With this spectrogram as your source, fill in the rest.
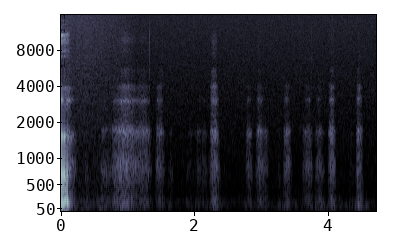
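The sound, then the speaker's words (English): A fearful breath demonstrated by a person: one sharp, loud gasping intake at the start, followed by quiet speech. “That's kind of what I would consider like a fearful breath.”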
